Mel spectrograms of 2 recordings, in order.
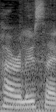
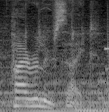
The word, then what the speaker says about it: pyrolusite: him you know what pyrolusite is right yeah no they did i Pyrrha lucite key syllable pyro by the way is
